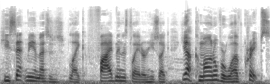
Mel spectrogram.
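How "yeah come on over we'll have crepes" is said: put-on heavy New Jersey accent, laid on thick, pitched up. Quoting a message from a man met only once before, in a Jersey accent. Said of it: "he's got a kind of jersey in that".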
